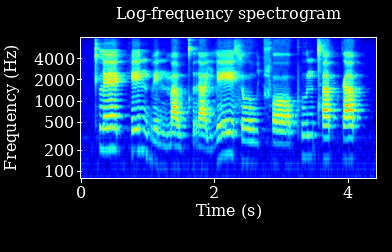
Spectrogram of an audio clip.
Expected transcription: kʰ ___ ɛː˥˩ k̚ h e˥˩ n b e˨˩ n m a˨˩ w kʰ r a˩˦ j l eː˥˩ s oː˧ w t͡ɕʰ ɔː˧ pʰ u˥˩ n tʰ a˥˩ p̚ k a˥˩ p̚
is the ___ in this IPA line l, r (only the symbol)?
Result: l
